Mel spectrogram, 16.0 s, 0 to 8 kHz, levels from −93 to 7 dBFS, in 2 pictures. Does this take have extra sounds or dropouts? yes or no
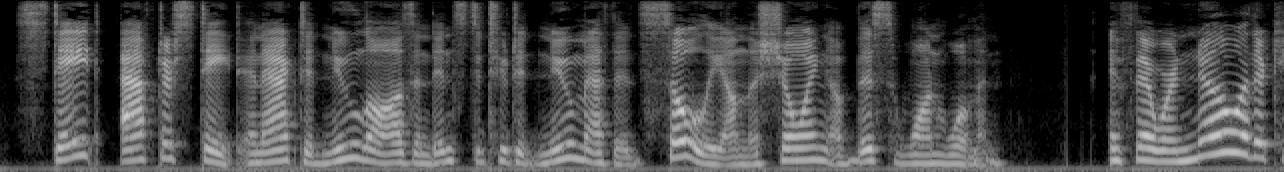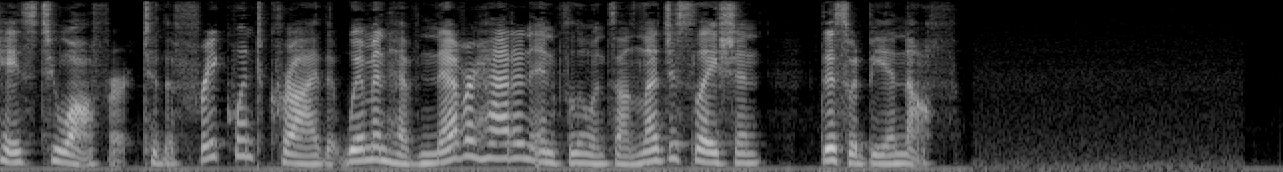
no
